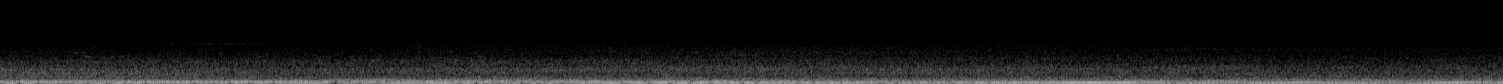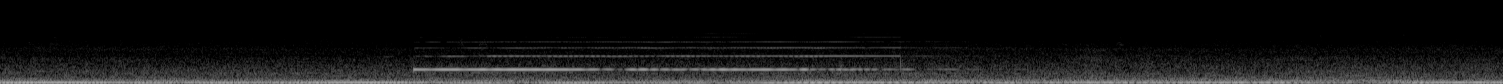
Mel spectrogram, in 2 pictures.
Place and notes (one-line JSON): {"title": "小琉球遊客中心, Liuqiu Township - A distant ship whistle", "date": "2014-11-01 10:06:00", "description": "Birds singing, A distant ship whistle", "latitude": "22.35", "longitude": "120.38", "altitude": "9", "timezone": "Asia/Taipei"}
